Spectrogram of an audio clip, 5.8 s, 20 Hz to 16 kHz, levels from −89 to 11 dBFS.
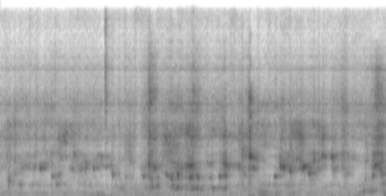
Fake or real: fake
